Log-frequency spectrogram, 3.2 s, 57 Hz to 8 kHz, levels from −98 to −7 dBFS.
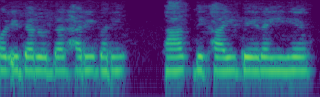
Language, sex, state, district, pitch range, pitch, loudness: Hindi, female, Uttarakhand, Uttarkashi, 220-225 Hz, 220 Hz, -37 LUFS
